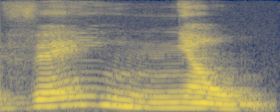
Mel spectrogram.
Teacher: Vocês percebem que esse M aqui, ó, a gente fala também com som de vogal. Então, isso aqui também é um ditongo, uma vogal e a semivogal, porque o som é de U, ó. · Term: ditongo nasal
